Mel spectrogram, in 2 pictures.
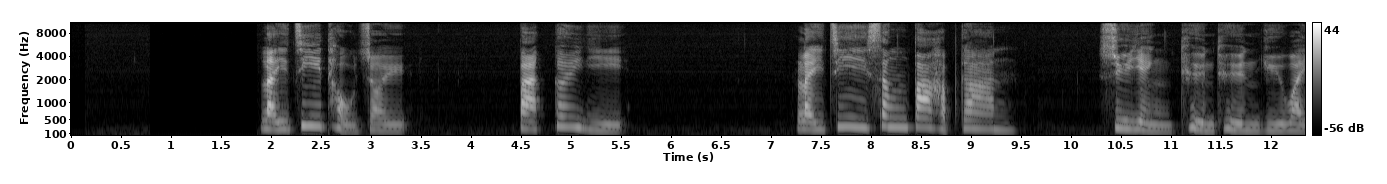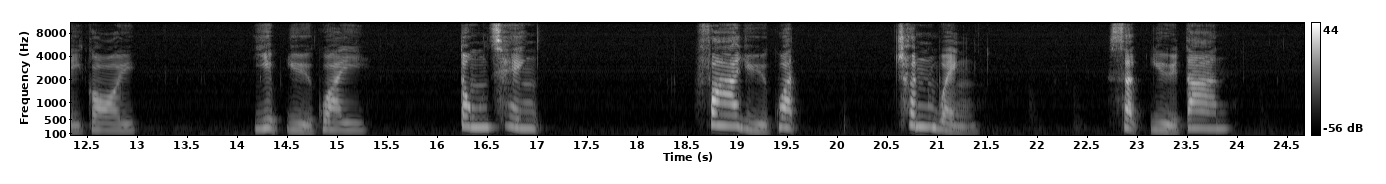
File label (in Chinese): cantonese; 荔枝圖序; 粵語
